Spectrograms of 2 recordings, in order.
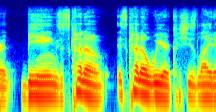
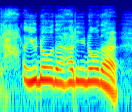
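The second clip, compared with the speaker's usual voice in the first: mock astonishment in a much higher voice; incredulous questioning; faster than usual. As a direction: imitate someone baffled, pitched way up. Others' astonished reaction, voiced.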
